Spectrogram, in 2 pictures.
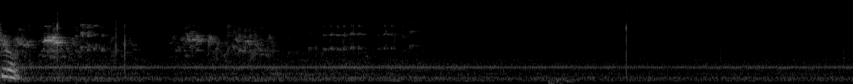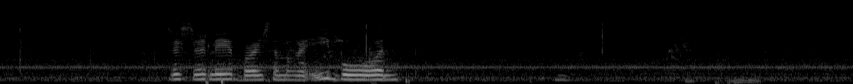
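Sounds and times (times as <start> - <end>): cockatiels chirping: 0.0 - 4.4, 15.0 - 15.6
faint steady hum: 0.0 - 17.0.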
